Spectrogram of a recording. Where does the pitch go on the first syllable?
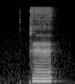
high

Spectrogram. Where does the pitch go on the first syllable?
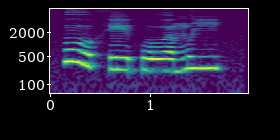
falling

